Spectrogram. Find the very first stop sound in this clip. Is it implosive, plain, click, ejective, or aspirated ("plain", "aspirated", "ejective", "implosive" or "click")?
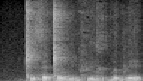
click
